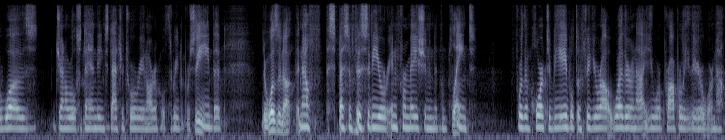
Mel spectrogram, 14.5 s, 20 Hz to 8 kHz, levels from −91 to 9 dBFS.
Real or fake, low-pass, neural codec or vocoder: fake; 7.2 kHz; autoencoder, 22.05 kHz, a latent of 192 numbers a frame, VITS, trained on many speakers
